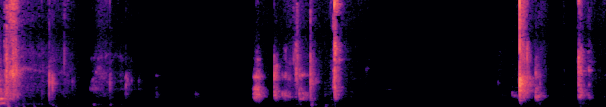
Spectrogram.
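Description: Plastic sewing clips snapping onto the edges of layered fabric, with soft fabric-handling rustles: scattered small clicks in a few groups, the sharpest about three and a half seconds in.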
